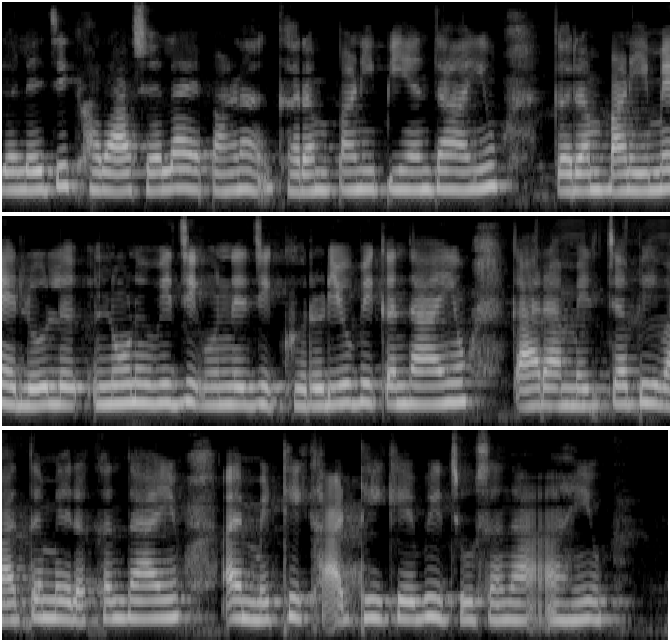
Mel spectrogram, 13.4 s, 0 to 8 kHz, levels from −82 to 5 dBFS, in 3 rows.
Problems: background sounds at intervals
